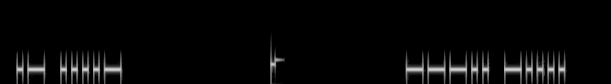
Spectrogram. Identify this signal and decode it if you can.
Morse code, heard as a keyed tone, about 22 wpm, 700 Hz. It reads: A4 86
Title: Common Cut Numbers - 2-Digit 22wpm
